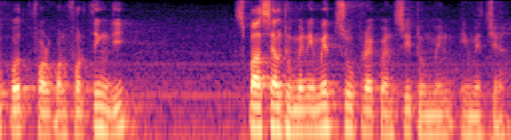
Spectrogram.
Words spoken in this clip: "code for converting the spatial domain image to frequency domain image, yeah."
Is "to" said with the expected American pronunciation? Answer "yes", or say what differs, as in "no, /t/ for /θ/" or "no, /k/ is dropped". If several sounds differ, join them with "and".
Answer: no, /s/ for /t/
